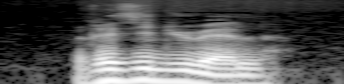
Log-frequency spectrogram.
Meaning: residual
- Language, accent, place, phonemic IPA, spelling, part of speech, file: French, France, Lyon, /ʁe.zi.dɥɛl/, résiduel, adjective, LL-Q150 (fra)-résiduel.wav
